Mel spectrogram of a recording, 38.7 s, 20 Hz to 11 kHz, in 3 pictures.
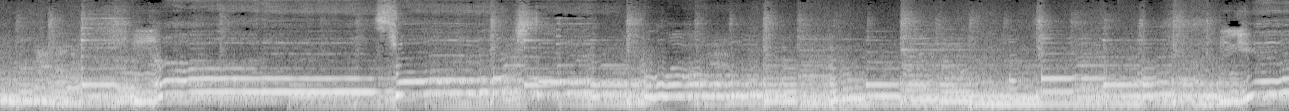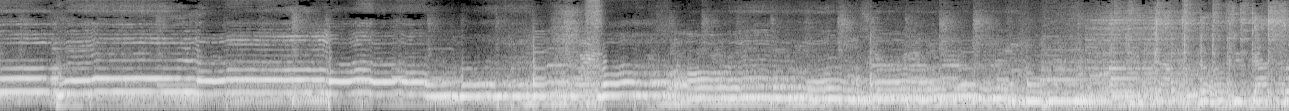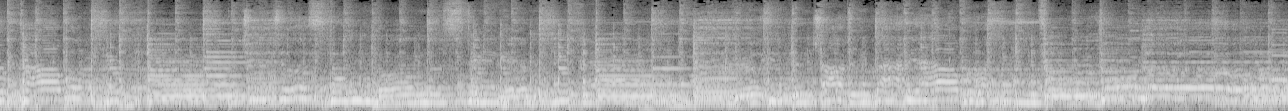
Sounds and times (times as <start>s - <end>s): Music: 0.0s - 38.6s.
